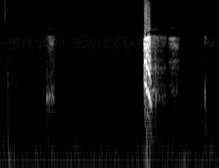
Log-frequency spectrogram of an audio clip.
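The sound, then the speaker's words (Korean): A person imitates a small baby's fart using the palm of the hand: one short, sputtery burst with a brief trailing buzz, bracketed by two faint little puffs, over a quiet phone line. “애기 방귀. 예, 애기 방귀.”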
